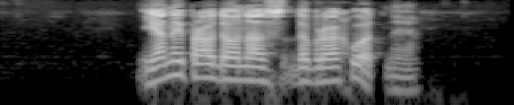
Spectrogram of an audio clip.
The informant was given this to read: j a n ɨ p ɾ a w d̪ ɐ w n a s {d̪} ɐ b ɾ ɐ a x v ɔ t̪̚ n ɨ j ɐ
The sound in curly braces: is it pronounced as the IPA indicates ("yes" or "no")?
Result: yes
